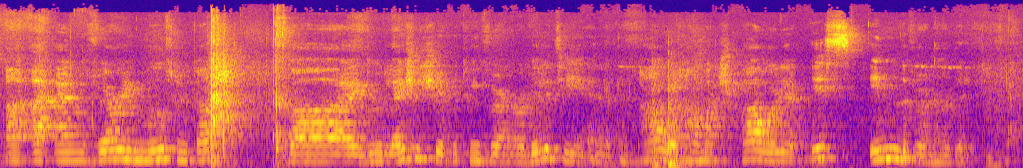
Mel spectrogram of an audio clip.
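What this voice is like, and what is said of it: Speaking louder. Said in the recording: “say it louder, please?”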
